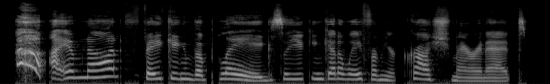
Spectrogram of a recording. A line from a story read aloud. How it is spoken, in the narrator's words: Alia laughed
